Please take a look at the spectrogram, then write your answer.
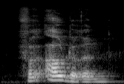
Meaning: to age (become old)
- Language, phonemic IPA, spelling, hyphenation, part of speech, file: Dutch, /vərˈɔudərən/, verouderen, ver‧ou‧de‧ren, verb, Nl-verouderen.ogg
